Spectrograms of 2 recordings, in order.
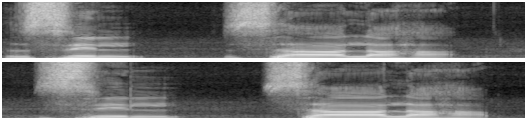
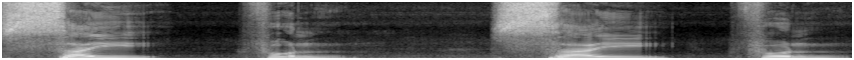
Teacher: আওয়াজের চাইতে হাওয়ার জোর বেশি হবে জিহ্বার আগাকে দাঁতের আগা দিয়ে চিপে ধরে এগুলো উচ্চারণ করতে হয় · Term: হরফে সফির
